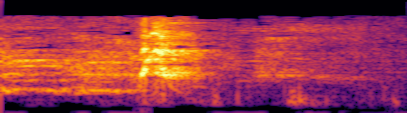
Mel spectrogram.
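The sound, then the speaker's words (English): Dogs bark during a group conversation: a rough, fairly faint run of barking and yipping with one louder burst near the middle, and no talk over it. “sorry for my dogs”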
